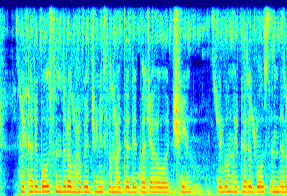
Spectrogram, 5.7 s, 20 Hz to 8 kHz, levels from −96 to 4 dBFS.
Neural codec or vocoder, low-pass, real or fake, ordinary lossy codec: codec, 16 kHz, 4.8 kbps, FACodec; none; fake; none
